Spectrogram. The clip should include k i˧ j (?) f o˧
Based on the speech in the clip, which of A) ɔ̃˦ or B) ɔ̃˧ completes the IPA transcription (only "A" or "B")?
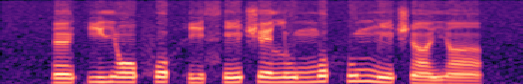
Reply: B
